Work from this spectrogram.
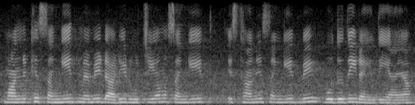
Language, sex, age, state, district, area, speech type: Sindhi, female, 45-60, Uttar Pradesh, Lucknow, rural, spontaneous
